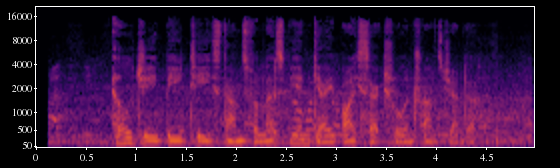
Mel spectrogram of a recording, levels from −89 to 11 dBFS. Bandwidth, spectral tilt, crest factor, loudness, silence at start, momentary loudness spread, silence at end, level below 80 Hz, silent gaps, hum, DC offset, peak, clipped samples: 16 kHz; -4.5 dB/octave; 18 dB; -33 LUFS; 0.1 s; 10 LU; 0 s; -72 dBFS; none; none; under 0.1%; -14 dBFS; under 0.1%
